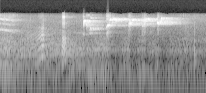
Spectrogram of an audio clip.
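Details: A pet Hahn's macaw, a male, does his "evil laugh" when asked: a run of harsh, high, raspy bursts imitating a laugh, with a person's voice faintly heard beforehand.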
